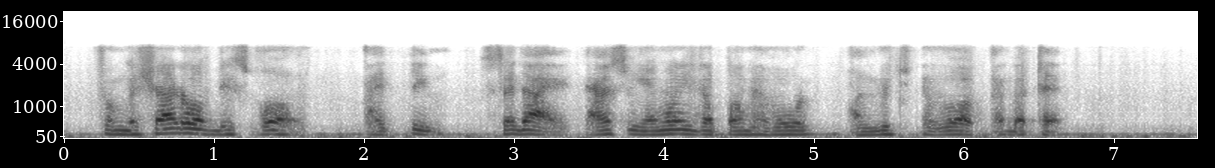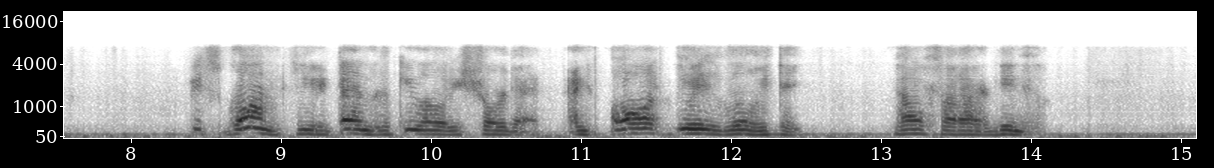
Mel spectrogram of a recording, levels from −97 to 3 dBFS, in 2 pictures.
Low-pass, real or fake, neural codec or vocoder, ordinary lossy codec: 7.2 kHz; fake; codec, 16 kHz, 1 kbps, FreqCodec, smaller model; Opus, 24 kbps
